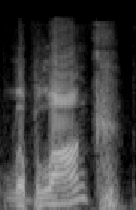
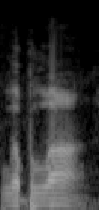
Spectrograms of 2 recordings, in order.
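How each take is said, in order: First: The final C sound is pronounced. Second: The final C sound is left silent. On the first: The speaker calls it wrong. "the correct pronunciation ... is not" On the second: The speaker calls it right. "So it's a silent C"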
